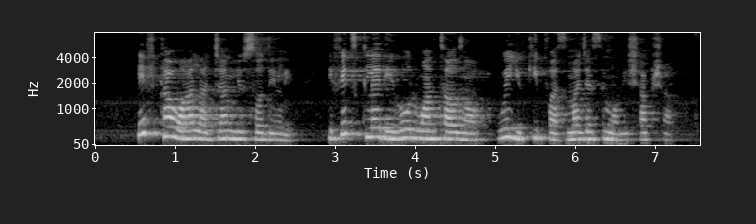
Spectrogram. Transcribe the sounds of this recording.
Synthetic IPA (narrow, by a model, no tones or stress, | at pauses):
ifkawaalad͡ʒãnjusɔdɛ̃nli | ifitklɛdiɦolwãntʰaʊzãnwejukʰipfɔazimad͡ʒɛ̃nsimɔ̃niʃapʃɔ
